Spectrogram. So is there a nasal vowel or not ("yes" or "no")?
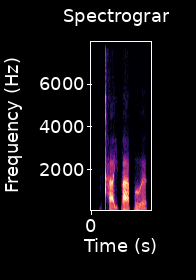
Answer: no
